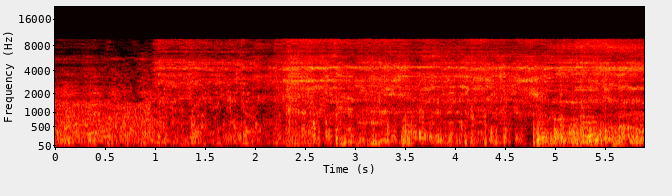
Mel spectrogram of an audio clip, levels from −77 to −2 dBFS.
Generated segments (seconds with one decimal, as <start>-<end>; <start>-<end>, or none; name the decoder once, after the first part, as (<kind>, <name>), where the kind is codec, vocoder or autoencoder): 0.0-0.5 (codec, SNAC); 2.0-5.9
